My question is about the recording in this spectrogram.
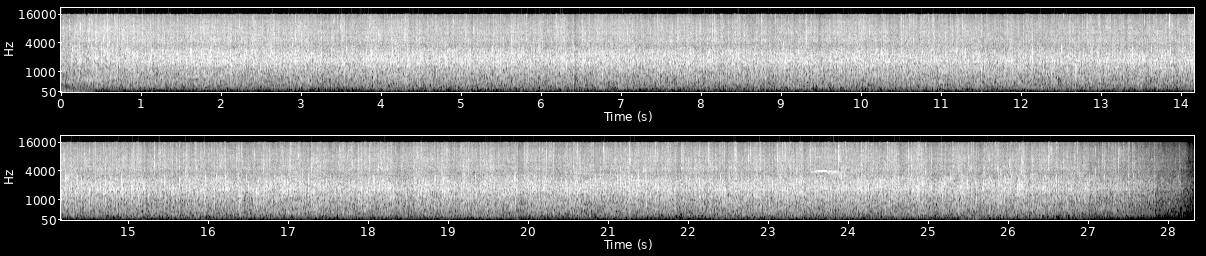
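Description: Concert hall audience applauding steadily, a dense even clapping that fades out at the very end.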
